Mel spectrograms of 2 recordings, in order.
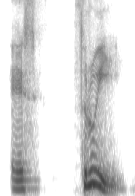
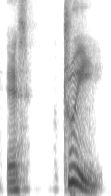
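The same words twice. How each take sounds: First: Three with the tongue between the teeth; three with a th sound; English th. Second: Tree with a plain t, no th; tree like the word for a tree. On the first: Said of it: "Si yo digo tres". (three con lengua entre dientes) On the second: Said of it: "Si digo árbol". (tree con T simple) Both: Shown as a demonstration.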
